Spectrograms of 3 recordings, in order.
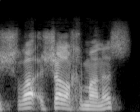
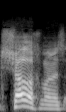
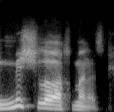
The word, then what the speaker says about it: mishloach manos: which literally means, and people call it like the Yiddish pronunciation shalach manos, or mishloach, or even Ashkenazi mishloach manos, but it's not shalach manos. It's actually mishloach manos.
